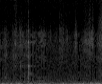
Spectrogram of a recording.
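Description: Faint rustling of cardstock being handled and pressed flat by hand.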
